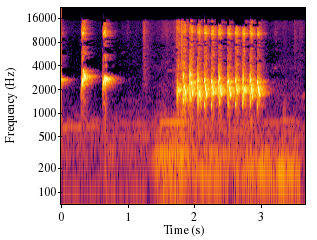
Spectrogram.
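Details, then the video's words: Calling female yellow-vented bulbul used as a lure for males, with two bright notes followed by a fast even series of about twelve chattering notes over a low hum. "Suara burung trucuk gacor memanggil lawan pancingan trucukan betina memanggil jantan agar bunyi"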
